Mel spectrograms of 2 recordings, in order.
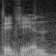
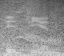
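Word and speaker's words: Stygian: already but L yeah stigan like the river sticks stick sticks that's not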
